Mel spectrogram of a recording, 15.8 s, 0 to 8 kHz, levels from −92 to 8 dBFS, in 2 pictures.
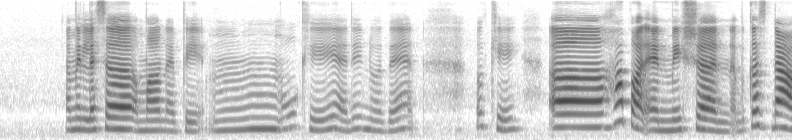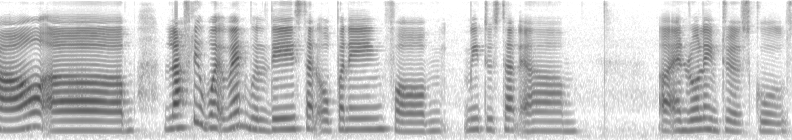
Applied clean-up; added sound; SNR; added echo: none; none; none; none.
